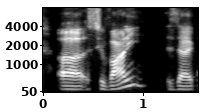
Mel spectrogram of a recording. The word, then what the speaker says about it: Souvanny: And so uh we wanted to introduce you to Katie uh I think that it's pronounced uh Suani. Is that correct? Yes. Savani.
